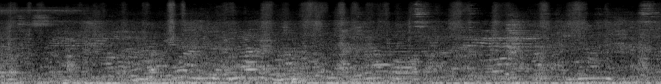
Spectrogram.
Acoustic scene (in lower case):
restaurant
